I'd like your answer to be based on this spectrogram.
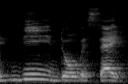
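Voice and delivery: "Di dove sei" said slowly and softly; slow model phrase. Shown as a demonstration. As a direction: model it slowly for learners to repeat. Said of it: "we say".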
